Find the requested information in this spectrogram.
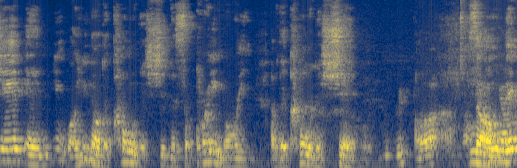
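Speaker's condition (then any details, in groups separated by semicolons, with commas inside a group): No condition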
